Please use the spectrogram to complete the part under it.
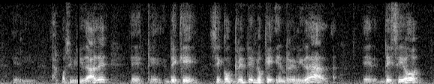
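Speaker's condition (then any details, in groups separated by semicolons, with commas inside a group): No condition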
